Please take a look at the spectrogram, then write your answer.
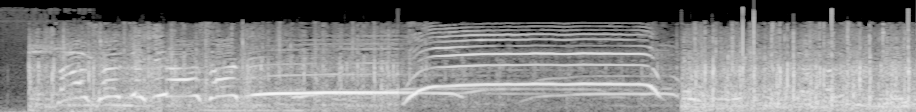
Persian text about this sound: و بر اساس ویدیوهای منتشر شده در شبکه‌های اجتماعی، جعفر پناهی دو روز پس از دریافت جایزه نخل طلای جشنواره فیلم کن بامداد امروز وارد فرودگاه تهران شد و مورد تشویق مردم حاضر در آنجا قرار گرفت.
